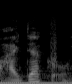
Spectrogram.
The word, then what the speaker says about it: Hiddekel: So in chapter 2 verse 14, the name of the third river is Hiddekel, which is spelled Hidde, as in hide, hidden or hide, and in Kel, Hiddekel, hidden.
